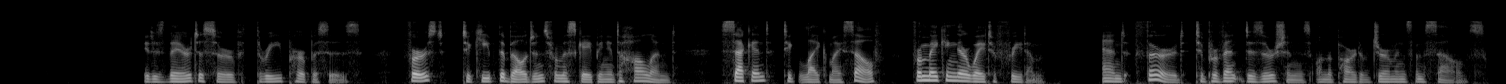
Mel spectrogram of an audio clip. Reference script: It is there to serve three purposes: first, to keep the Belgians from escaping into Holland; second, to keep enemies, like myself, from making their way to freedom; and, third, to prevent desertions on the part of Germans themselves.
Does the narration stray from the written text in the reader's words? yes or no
yes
